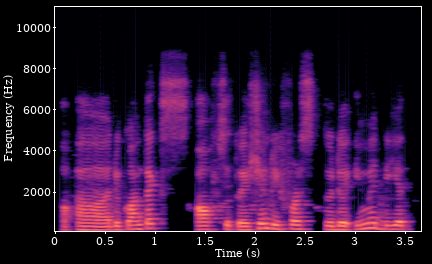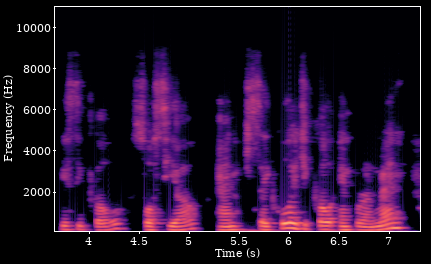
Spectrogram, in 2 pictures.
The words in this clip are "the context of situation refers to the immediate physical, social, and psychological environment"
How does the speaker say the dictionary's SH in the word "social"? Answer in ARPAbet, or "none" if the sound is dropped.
S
